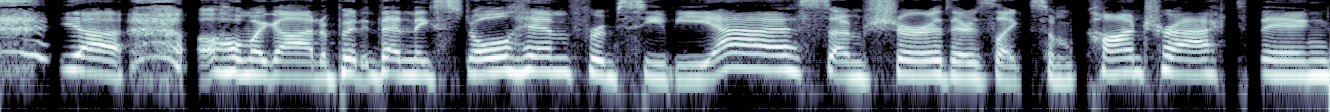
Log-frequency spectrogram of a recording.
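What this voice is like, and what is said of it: Usual voice. Nothing is said of it.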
